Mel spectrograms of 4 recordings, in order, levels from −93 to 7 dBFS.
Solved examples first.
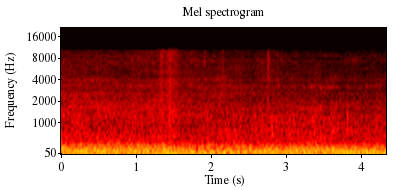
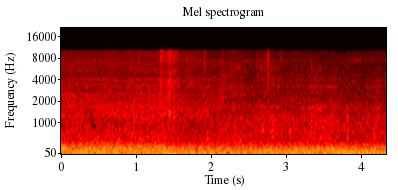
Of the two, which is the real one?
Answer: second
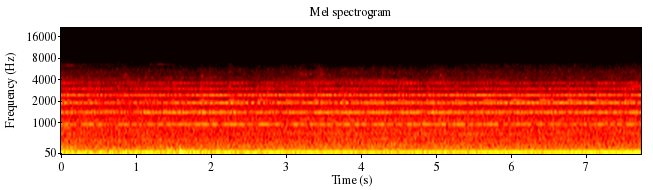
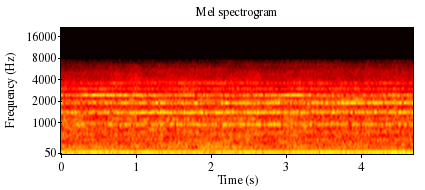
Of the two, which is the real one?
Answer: first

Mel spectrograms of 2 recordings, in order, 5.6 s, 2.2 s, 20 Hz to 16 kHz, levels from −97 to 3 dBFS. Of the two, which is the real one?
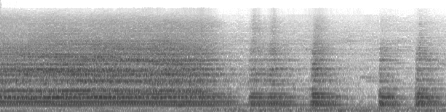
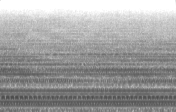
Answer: second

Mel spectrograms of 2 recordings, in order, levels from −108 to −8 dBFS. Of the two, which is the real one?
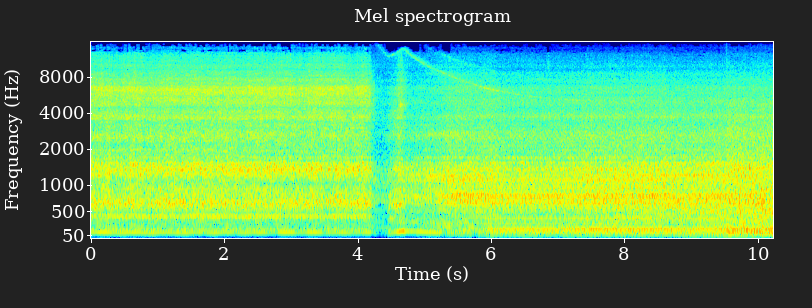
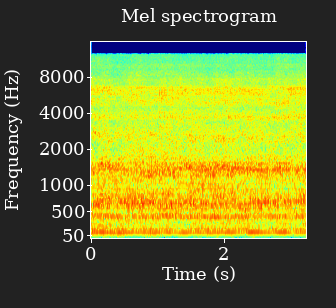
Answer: first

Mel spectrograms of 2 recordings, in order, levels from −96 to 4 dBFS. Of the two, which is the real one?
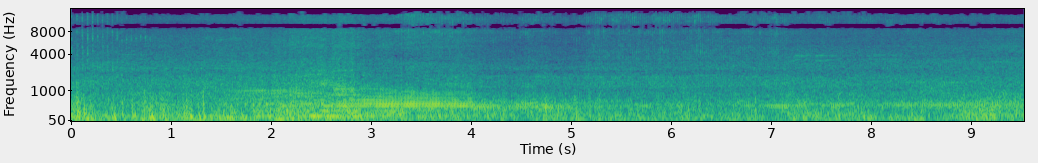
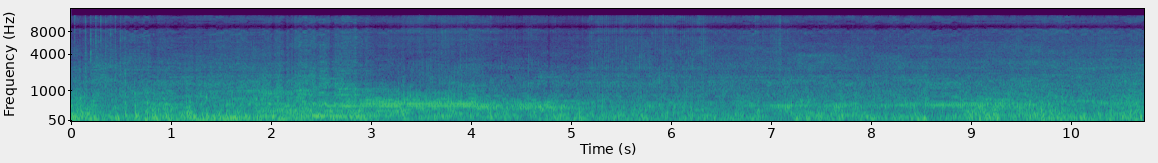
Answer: first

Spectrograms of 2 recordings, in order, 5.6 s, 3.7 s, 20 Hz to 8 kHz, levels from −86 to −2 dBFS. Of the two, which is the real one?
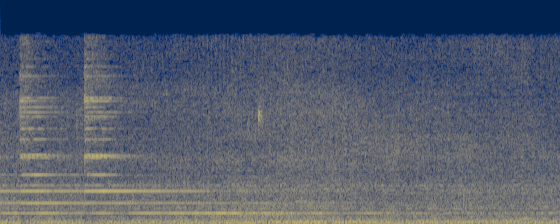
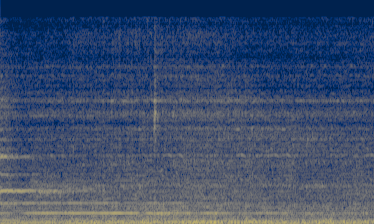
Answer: first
